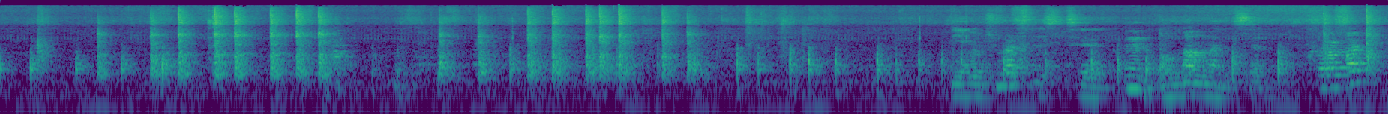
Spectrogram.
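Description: Chalk taps and scrapes quickly on a board.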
